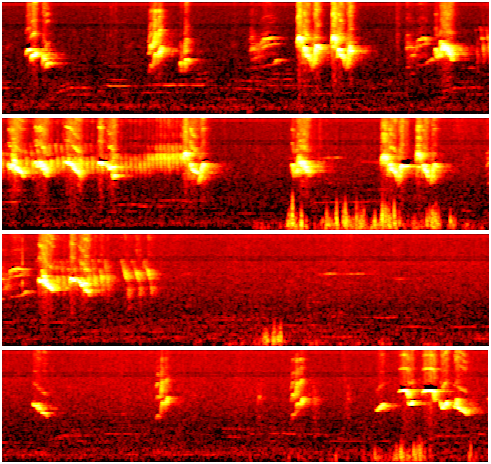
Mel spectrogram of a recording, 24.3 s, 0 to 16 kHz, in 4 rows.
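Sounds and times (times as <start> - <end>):
Oriental magpie-robin singing: 0.1 - 0.8, 1.4 - 8.9, 9.7 - 14.2, 18.6 - 19.0, 20.1 - 20.6, 21.3 - 24.3.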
